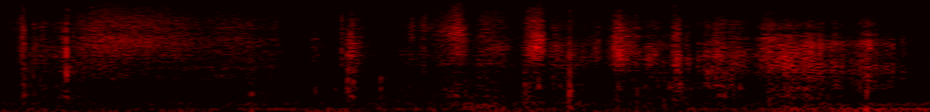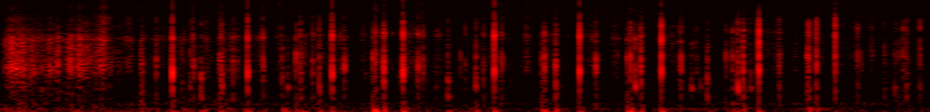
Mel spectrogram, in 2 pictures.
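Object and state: Leather tablet case.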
